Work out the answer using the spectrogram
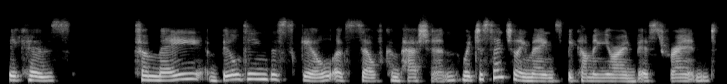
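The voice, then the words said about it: Australian accent. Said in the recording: “it's an Aussie accent.”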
